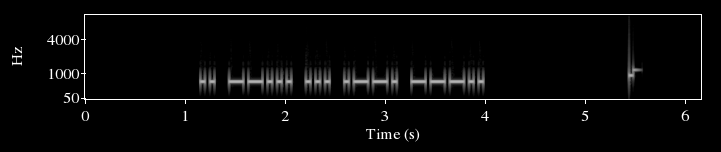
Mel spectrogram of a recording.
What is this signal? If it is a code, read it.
Morse code, heard as a keyed tone, about 25 wpm, 700 Hz. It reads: I7SP8
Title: Code Groups - 5 Letter:Numbers - 25wpm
